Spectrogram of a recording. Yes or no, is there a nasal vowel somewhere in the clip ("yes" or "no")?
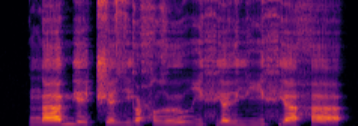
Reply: no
